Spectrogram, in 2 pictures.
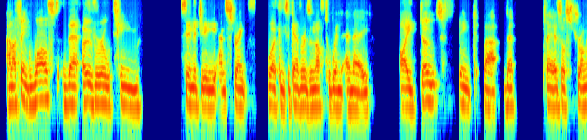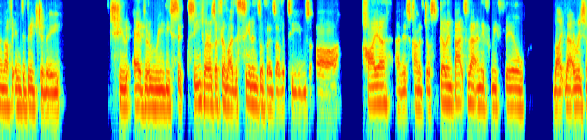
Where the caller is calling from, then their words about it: London, United Kingdom; I'm calling from London.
